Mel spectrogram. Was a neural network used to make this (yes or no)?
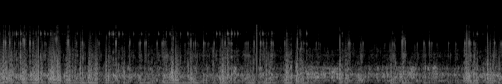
no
